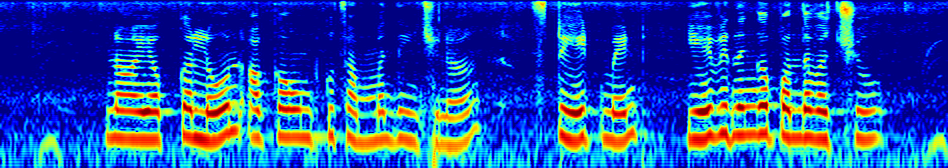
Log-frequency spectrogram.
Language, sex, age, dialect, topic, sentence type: Telugu, female, 18-24, Utterandhra, banking, question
